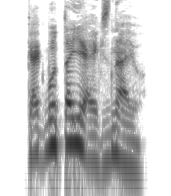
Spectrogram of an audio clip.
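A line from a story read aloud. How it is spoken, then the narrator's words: Grumbling. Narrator (Russian): пробурчал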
